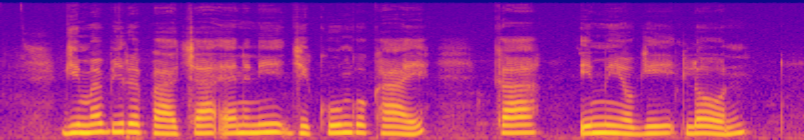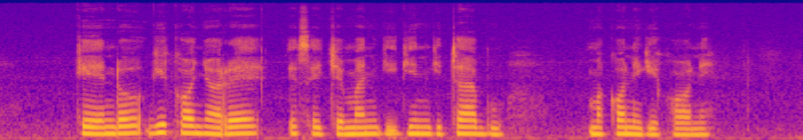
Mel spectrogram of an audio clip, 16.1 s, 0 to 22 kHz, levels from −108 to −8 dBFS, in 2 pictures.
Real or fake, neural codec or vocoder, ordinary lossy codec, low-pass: real; none; none; 19.8 kHz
